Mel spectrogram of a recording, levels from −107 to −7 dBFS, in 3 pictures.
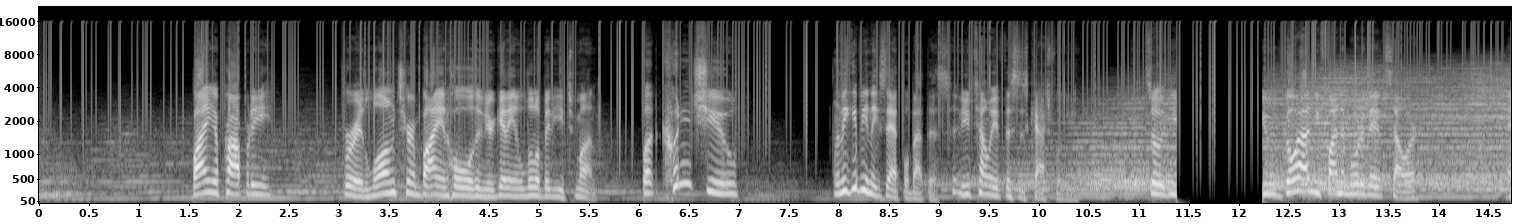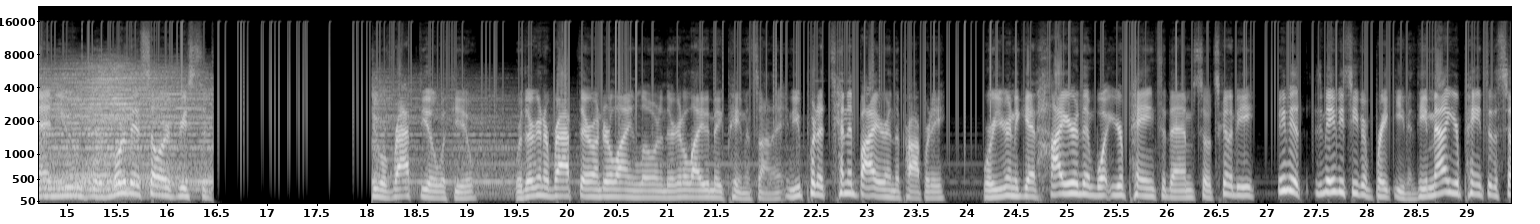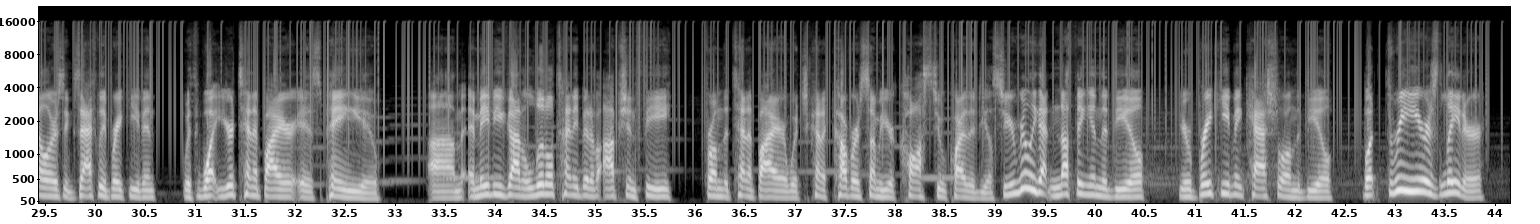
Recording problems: background music; loud; throughout; 7 dB below the speech
crackle, like an old record; faint; 20 dB below the speech
audio cutting out; at 11 s for 1 s and at 16 s for 1.5 s

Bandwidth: 16 kHz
